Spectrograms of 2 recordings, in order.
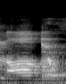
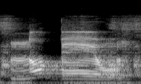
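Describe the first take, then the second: First: The stress is on the first syllable. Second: The stress is on the last syllable. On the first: The speaker calls it wrong. "não é Nobel" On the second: The speaker calls it right. "é Nobel, é oxítona"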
